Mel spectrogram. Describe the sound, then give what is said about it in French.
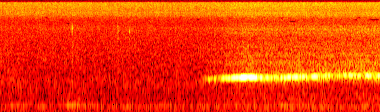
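A soft, steady whistled exhale through pursed lips begins partway in, a thin sustained tone over a breathy hiss, fairly quiet, with no talking, during a breathing exercise of inhaling through the nose and exhaling while whistling. “J'inspire par le nez et j'expire en sifflant.”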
